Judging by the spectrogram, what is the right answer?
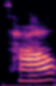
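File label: "cao2", Mandarin Chinese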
